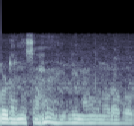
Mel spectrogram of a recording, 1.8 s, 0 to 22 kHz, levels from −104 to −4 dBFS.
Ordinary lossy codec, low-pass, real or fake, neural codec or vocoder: none; 7.2 kHz; real; none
